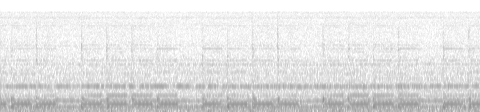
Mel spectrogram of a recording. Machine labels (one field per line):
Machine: slide rail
